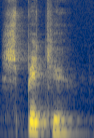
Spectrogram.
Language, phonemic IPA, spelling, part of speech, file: Dutch, /ˈspɪcə/, spitje, noun, Nl-spitje.ogg
- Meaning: diminutive of spit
